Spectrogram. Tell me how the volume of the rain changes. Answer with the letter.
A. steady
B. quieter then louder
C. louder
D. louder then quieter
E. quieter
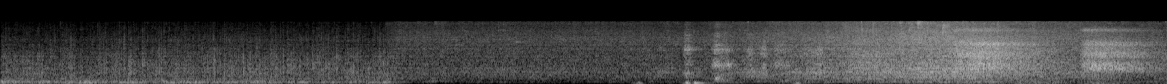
C.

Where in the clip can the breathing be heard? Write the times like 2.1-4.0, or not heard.
6.2-11.6.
